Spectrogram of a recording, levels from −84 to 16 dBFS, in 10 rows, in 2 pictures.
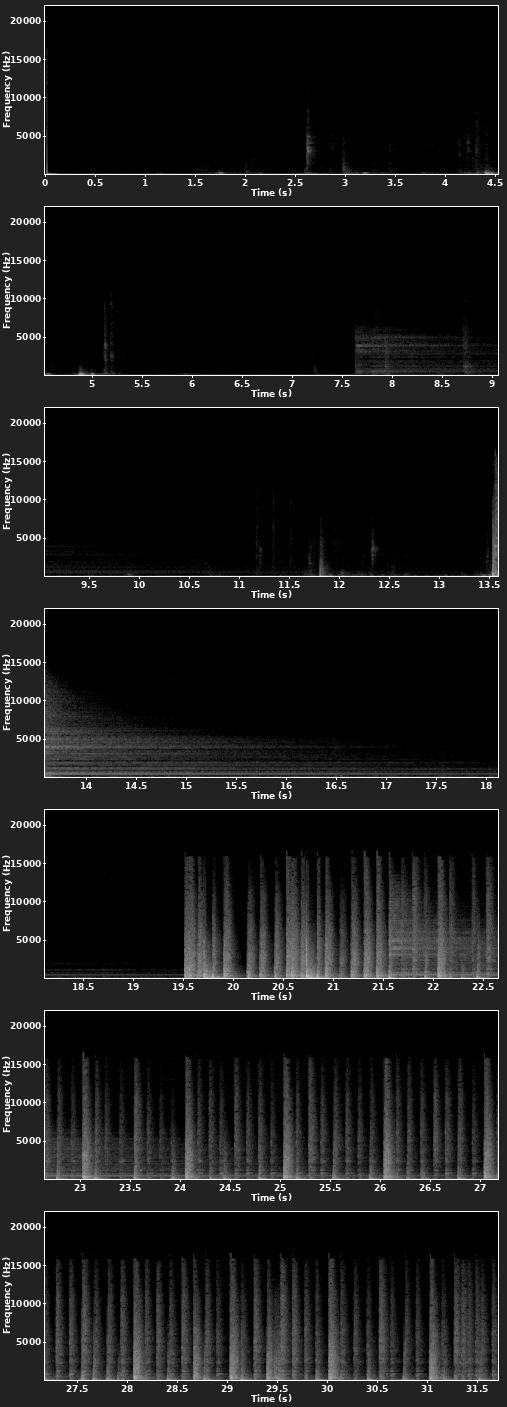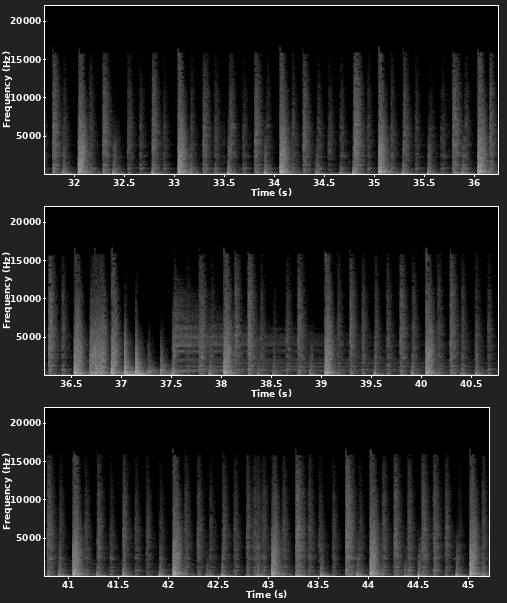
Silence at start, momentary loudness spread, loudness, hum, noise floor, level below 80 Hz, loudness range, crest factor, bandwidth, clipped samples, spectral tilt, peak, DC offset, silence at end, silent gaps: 0 s; 14 LU; -31 LUFS; 50 Hz at -60 dBFS; -68 dBFS; -46 dBFS; 20 LU; 34 dB; 16.5 kHz; under 0.1%; -4.5 dB/octave; 0 dBFS; under 0.1%; 0 s; none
